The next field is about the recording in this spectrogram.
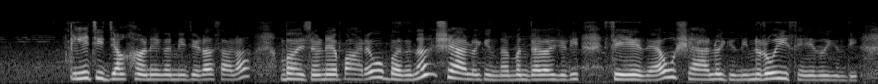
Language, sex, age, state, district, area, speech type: Dogri, female, 18-30, Jammu and Kashmir, Udhampur, rural, spontaneous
